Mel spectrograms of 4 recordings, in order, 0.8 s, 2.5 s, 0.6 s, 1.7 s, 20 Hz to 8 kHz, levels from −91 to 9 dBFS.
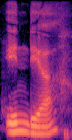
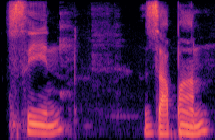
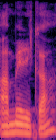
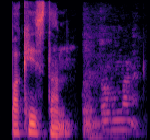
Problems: constant background noise, background conversations at intervals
